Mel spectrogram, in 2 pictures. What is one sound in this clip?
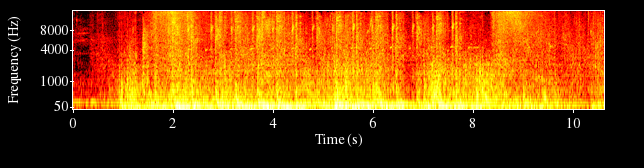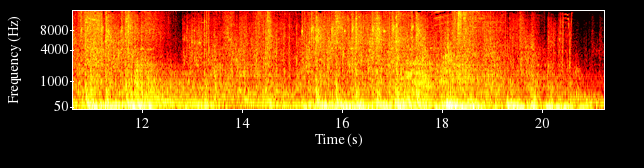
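Rapid gunfire blasts loudly and repeatedly.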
